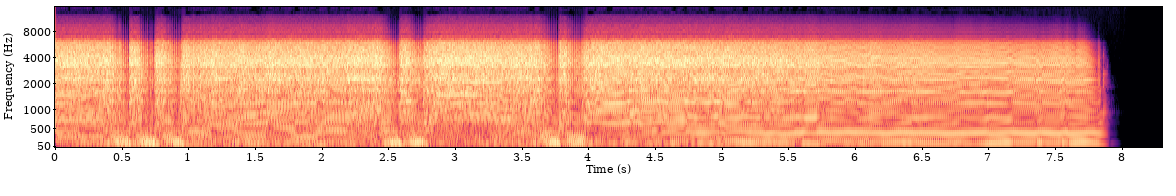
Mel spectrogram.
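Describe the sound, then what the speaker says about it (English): Heavily distorted electric guitar through a rectifier-style amp preset on a Fractal FAS AX8, played in chugging, palm-muted bursts and then one long sustained chord that rings out before stopping abruptly. "I've got a rectifier preset set up. It sounds like this."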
